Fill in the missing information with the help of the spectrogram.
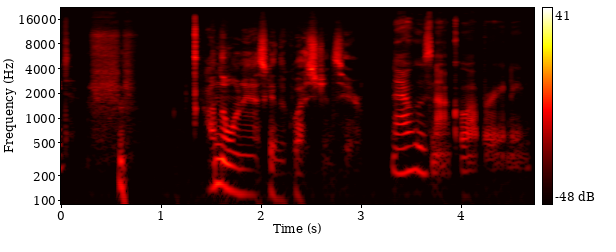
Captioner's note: laughs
